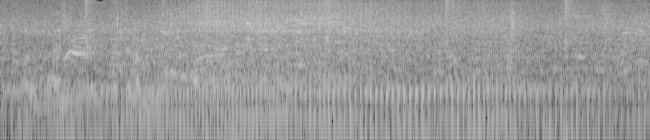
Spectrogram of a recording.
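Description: A motorbike engine hums as the motorbike rides past nearby.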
